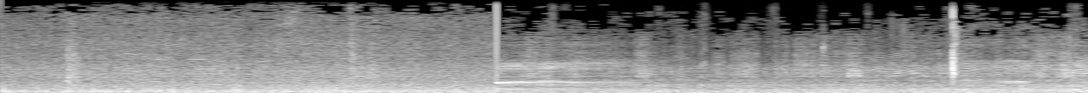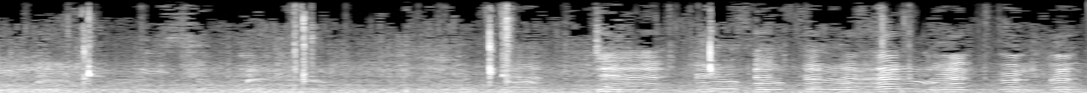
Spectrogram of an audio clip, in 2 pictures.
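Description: Steady aircraft cabin drone for the first two or three seconds. Then voices over the steady hum of a car interior.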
